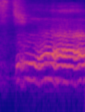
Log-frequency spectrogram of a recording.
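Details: Two-week-old newborn girl who has just woken and is being put into a baby wrap to sleep: a brief, rising, strained cry after a soft fuss, ordinary fussing while being settled.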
